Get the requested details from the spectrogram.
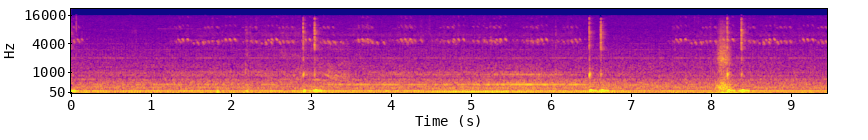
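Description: Short electronic blips chirp rapidly as text scrolls in a game.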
